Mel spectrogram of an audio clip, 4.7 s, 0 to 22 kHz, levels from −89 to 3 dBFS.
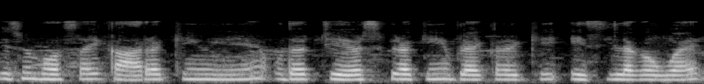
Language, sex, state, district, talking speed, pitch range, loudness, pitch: Hindi, female, Uttar Pradesh, Budaun, 270 wpm, 225-240 Hz, -18 LUFS, 235 Hz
